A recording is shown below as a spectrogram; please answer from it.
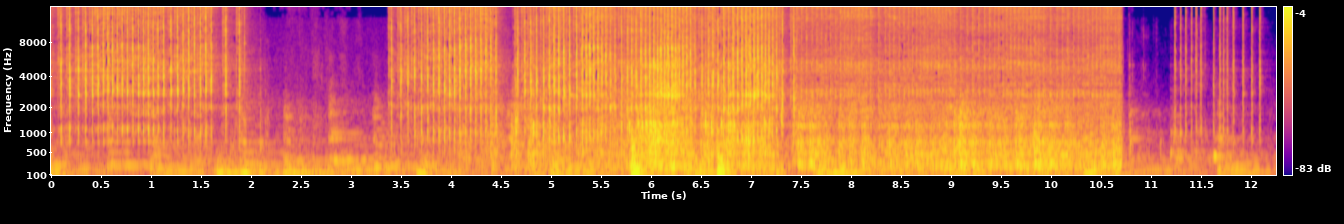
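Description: Background music of low sustained notes, overlaid by a fast, even mechanical clicking that comes and goes and a denser rattle that cuts off abruptly near the end.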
